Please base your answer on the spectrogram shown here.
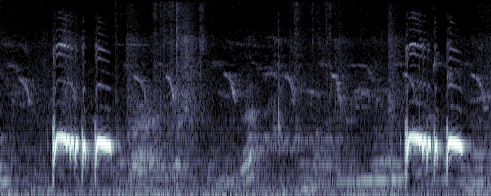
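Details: Fired-up white zebra dove performing on its perch, its big voice used to summon rivals: bursts of rapid, trilled triple coos open and close the stretch, and thin sliding chirps from other birds fill the gap.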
